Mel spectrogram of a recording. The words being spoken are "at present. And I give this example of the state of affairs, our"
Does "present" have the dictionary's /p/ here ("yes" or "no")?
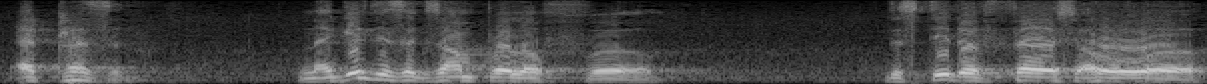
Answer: yes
